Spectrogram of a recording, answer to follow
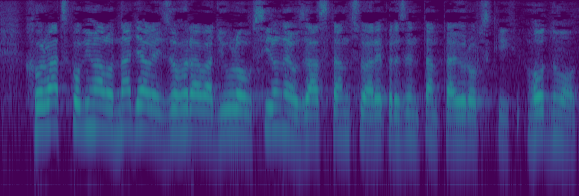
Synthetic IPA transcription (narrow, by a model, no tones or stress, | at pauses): xɔɾʋaːt͡skɔbimalɔnaɟalɛjzɔɦɾaːʋaɟuːlɔɦɔsilnɛɦɔzaːst̪ant͡suaɾɛpɾɛzɛnt̪ant̪aɛʊɾɔːpskiːɣɦɔd̪nʊɔt̪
